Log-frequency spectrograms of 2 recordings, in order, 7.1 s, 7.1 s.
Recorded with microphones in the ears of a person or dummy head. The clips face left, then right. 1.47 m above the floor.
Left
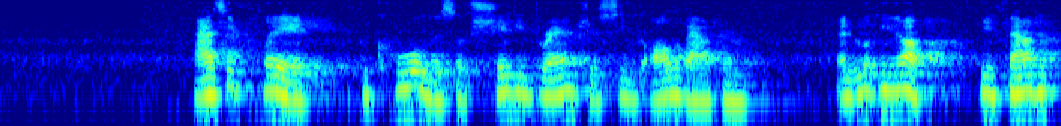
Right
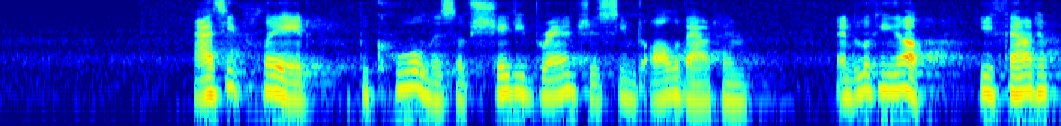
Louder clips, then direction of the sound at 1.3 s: Right 8 dB; 85° right.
